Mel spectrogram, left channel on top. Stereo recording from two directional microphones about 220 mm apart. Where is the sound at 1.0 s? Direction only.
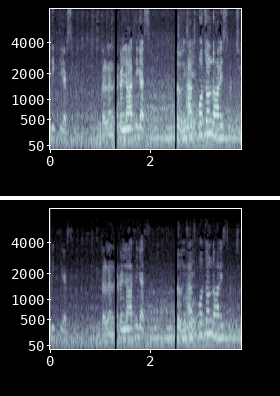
15° left (ahead or behind).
